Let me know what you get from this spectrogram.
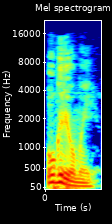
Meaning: sullen, sulky, gloomy, morose (showing a brooding ill humour)
- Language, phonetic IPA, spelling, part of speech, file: Russian, [ʊˈɡrʲumɨj], угрюмый, adjective, Ru-угрюмый.ogg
